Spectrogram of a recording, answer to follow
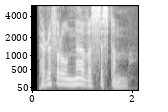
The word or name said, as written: peripheral nervous system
